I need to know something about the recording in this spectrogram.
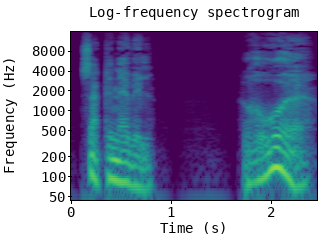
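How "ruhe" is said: a low, hoarse single word. Acted. Lupin wakes and silences the children, hoarse. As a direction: rasp it out, sudden and hoarse. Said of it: "sagte plötzlich eine heisere Stimme".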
